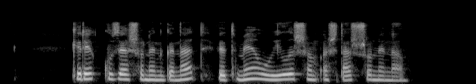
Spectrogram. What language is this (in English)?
Mari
